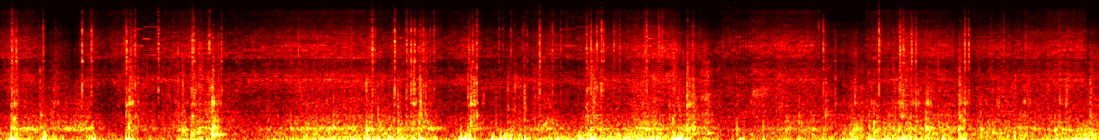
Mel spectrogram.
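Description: Giant Reign mountain bike ridden fast down a rough, rocky trail: a constant low rumble of wind and tyres, with many sharp knocks and rattles as the wheels and frame hit rocks.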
